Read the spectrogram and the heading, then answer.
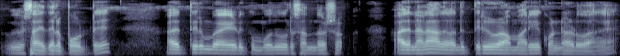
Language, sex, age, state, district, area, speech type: Tamil, male, 30-45, Tamil Nadu, Tiruchirappalli, rural, spontaneous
